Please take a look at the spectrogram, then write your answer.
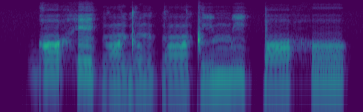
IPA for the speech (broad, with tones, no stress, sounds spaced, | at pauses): ɡ ɔ˦ h e˦˨ ɡ ɔ̃˨ d ũ˨ ɡ͡b ɔ̃˨ t i˨˦ m i˦˨ k͡p ɔ˨˦ h o˦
